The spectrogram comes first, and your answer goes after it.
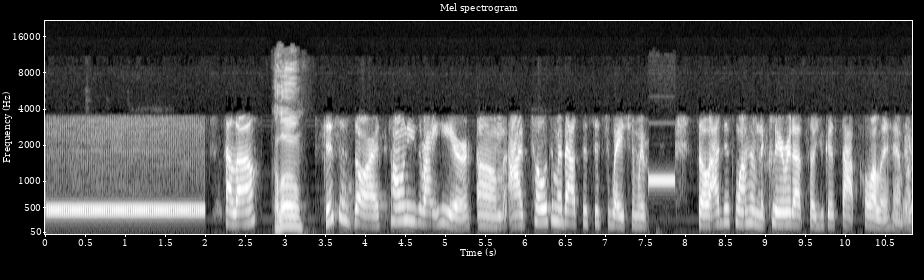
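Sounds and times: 
telephone dial tone before a three-way call: 0:00.0 - 0:02.0
speech: 0:02.3 - 0:10.8.

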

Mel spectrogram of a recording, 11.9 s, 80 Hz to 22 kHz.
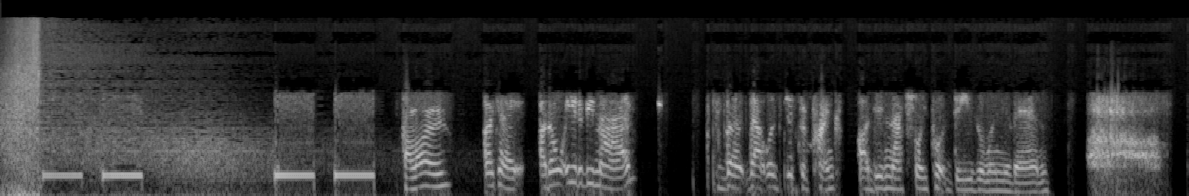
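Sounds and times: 
phone line electronic ringback tone: 0:00.4 - 0:01.4, 0:02.8 - 0:03.8
speech: 0:04.1 - 0:06.4, 0:07.1 - 0:11.3.

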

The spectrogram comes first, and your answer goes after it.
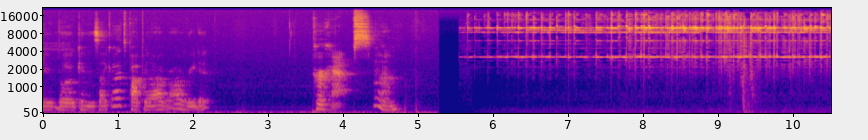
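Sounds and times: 
speech: 0:00.0 - 0:02.4, 0:03.6 - 0:05.0
small hand bell rung to summon someone: 0:05.6 - 0:10.4.

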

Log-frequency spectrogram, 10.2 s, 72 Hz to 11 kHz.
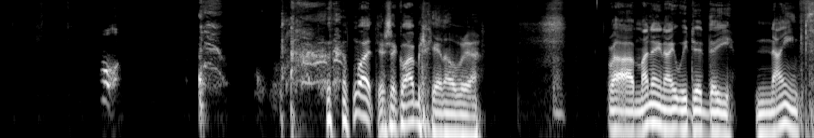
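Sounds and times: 
speech: 0:04.1 - 0:06.1, 0:07.6 - 0:10.1
man blowing his nose: 0:06.7 - 0:07.2.

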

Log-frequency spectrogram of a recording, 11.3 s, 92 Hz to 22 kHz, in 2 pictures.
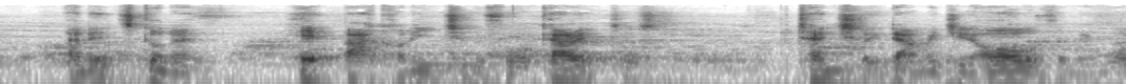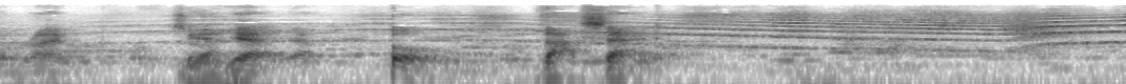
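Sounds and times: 
speech: 0:00.4 - 0:03.4, 0:04.0 - 0:09.1
emergency vehicle siren passing along a Manchester street: 0:04.6 - 0:11.2.

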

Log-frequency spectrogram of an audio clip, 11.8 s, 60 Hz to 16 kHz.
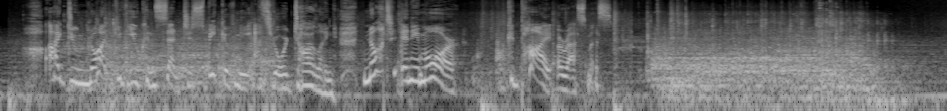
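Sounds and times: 
elevator motor running as the car descends to the ground floor: 0:00.5 - 0:04.0, 0:07.8 - 0:11.8
speech: 0:00.6 - 0:08.8.

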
